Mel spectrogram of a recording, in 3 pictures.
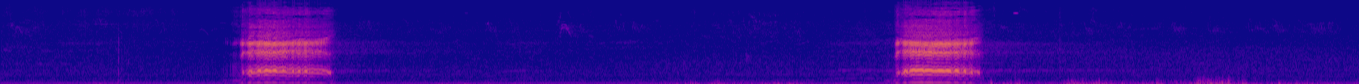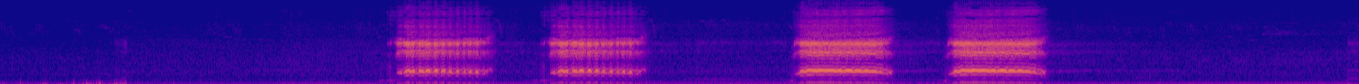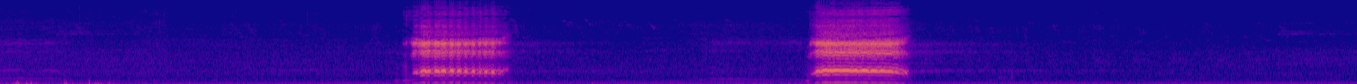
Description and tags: sheep sound
Sound of the sheep.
